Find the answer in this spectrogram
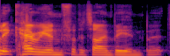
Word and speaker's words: Carrion: We can't pronounce it Carry On because obviously in the UK that means something slightly different. So we'll call it Sid James. Yeah, exactly. So we'll call it Carrion for the time being.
